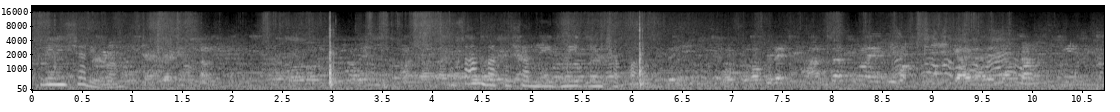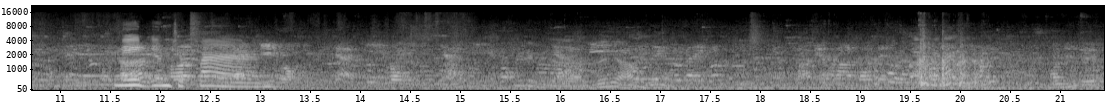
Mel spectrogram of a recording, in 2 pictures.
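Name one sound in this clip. Men and women chatter in the background of a busy indoor crowd.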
